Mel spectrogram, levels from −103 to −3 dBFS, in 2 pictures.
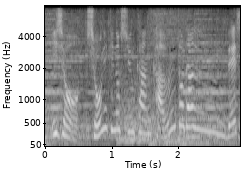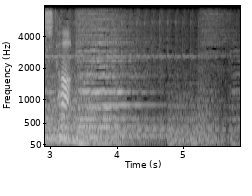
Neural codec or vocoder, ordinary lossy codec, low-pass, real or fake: none; none; 7.2 kHz; real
